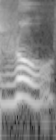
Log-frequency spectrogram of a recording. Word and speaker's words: rho: the proportionality constant as rho. Students, this symbol is pronounced as rho.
